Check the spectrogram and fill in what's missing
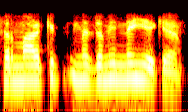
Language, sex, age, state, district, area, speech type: Urdu, male, 18-30, Uttar Pradesh, Saharanpur, urban, conversation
